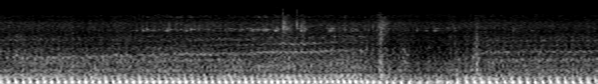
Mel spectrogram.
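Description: Small motorcycle engine running as it is ridden, its pulsing note dropping a little under three seconds in as the throttle eases off. A few short rattles are heard along the way.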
